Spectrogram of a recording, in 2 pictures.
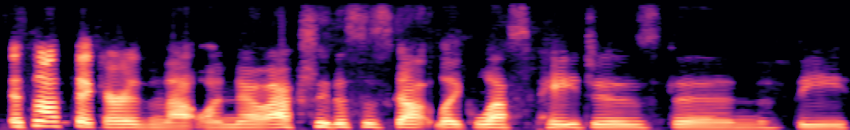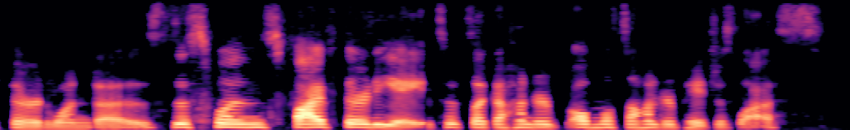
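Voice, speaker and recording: A woman co-hosting a book club discussion over a video call, agreeable and casual, planning the next reads out loud. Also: mid-range voice, fairly even intonation, moderate pace, few pauses, no echo. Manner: agreeable, short replies, plans aloud.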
